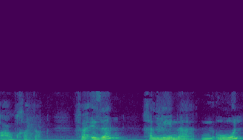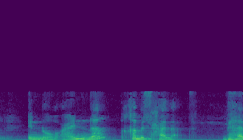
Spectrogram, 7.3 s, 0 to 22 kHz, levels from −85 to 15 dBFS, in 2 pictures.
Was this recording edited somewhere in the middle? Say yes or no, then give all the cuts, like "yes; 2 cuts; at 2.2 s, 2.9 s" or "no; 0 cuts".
yes; 1 cut; at 5.4 s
